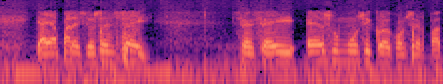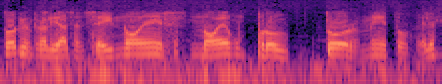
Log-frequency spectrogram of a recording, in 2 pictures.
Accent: Montería, Córdoba, Colombia; Yo soy de Montería.

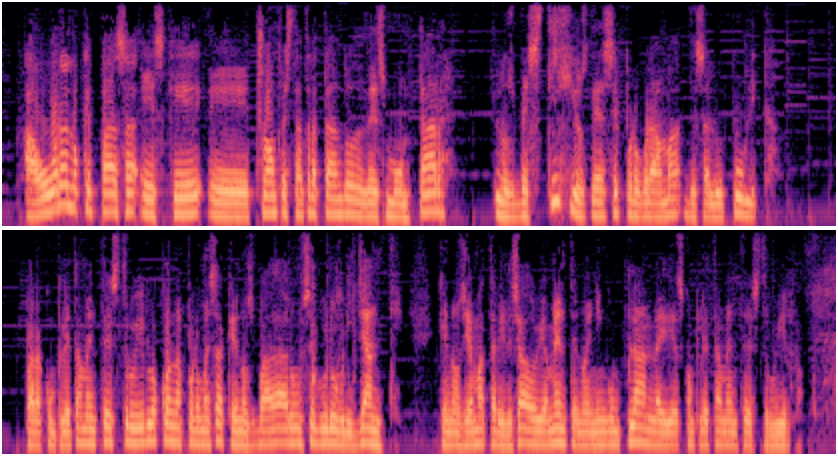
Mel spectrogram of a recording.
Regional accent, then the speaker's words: Colombia; now in United States; yo ahora tengo documentos y soy doble ciudadano, soy colombiano y estadounidense, pero viví 14 años como indocumentado.

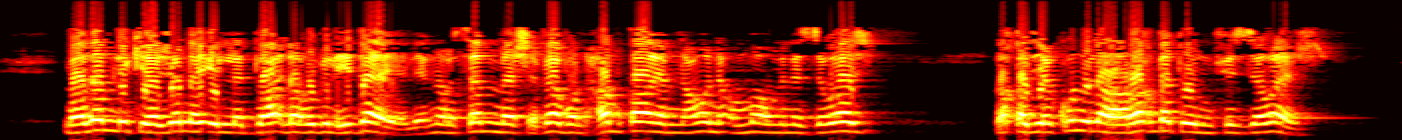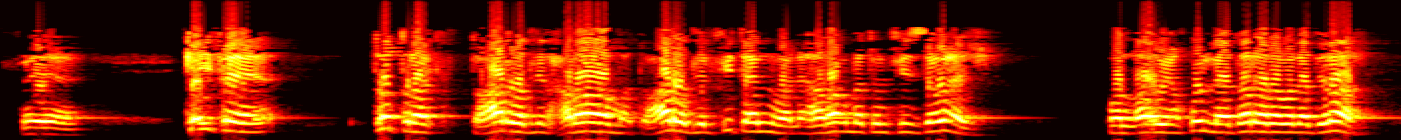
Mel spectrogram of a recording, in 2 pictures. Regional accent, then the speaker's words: Egypt; أما في التقييد الكلي فالشبكة في بلادنا مصر من الصداق

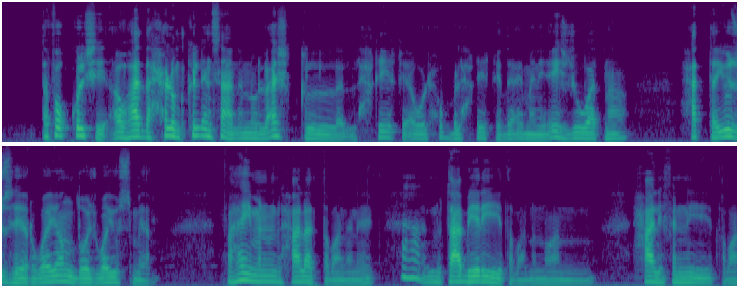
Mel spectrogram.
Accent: Syria; طبعا رسالتي انا كفنان سوري

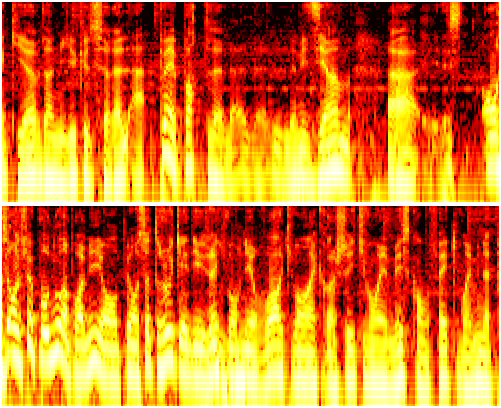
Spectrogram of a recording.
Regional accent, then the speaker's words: La Tuque, Quebec, Canada; moi, je suis originaire de la Tuque, hein, alors au mois de mai, on nageait

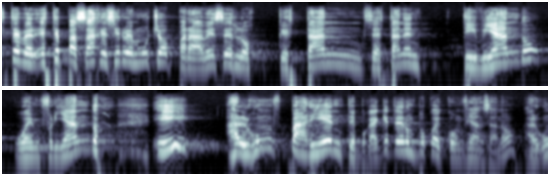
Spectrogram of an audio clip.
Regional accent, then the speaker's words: South Korea; Spanish is a second language; now in Mexico; Aquí en México, yo, aunque sea coreano, pues yo me siento mexicano

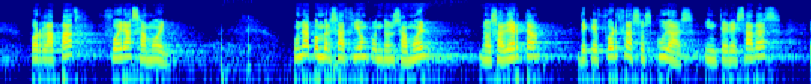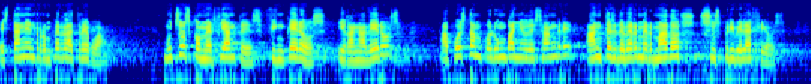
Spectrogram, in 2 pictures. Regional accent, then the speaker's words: Zaragoza, Aragon, Spain; vengo de Zaragoza, de España

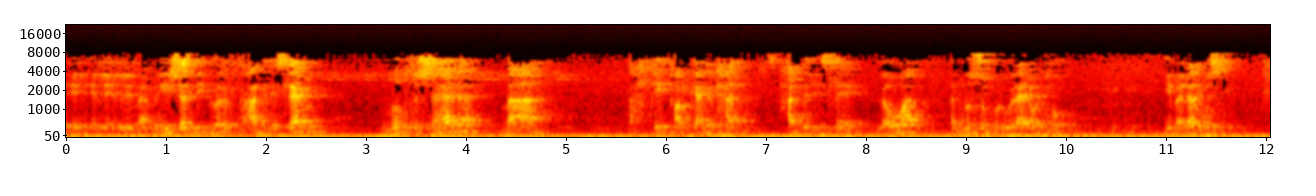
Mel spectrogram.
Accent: Egypt; أعني مسألة الأحداث الأخيرة اللي عندنا في مصر دي

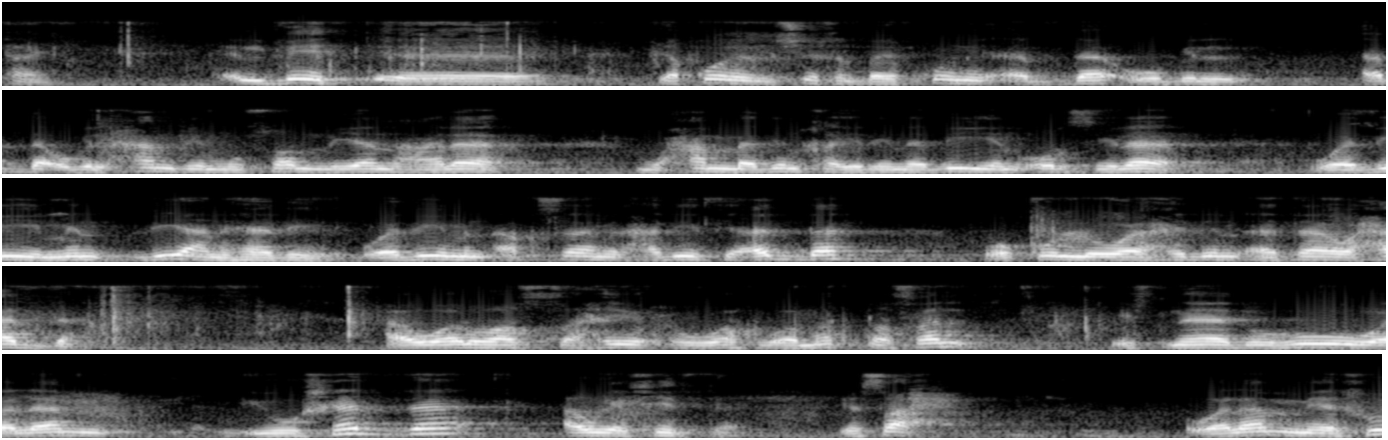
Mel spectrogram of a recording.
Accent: Faiyum, Faiyum Governorate, Egypt; عندنا في الفيوم

